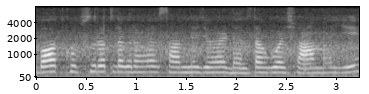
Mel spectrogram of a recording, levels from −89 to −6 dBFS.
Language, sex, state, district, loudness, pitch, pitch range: Hindi, male, Chhattisgarh, Raipur, -20 LUFS, 225 Hz, 220-245 Hz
